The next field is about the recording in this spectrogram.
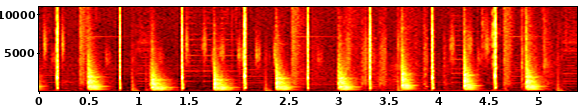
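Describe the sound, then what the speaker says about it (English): Short synth bass plucks in a chill siren jam remix, struck in a steady repeating rhythm of about a dozen clipped notes over five seconds, each with a quick attack and fast decay, loud and alone with no talking. "for this one I've also added a bass pluck"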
